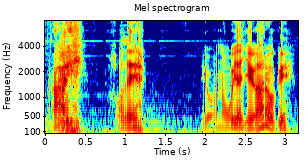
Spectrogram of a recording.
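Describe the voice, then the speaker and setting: A man's voice: low voice, lively intonation, measured pace, creaky, pushed and bright, faint music behind. A young man commenting live on his gameplay, swearing and taunting the other players.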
